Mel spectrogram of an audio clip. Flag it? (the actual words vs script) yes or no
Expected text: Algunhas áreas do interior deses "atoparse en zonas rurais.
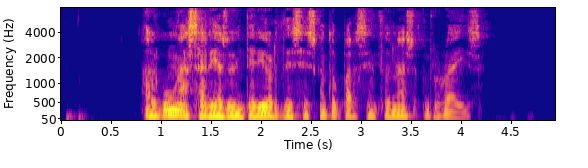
no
